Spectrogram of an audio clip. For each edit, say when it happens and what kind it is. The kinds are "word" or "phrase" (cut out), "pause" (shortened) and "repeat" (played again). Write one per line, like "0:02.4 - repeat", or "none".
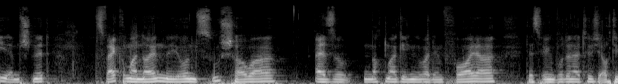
0:03.6 - phrase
